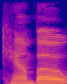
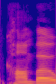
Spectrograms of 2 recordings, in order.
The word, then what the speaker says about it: Kambo: In America, it might be called Cambo. We might go back and forth. I'm trying to unlearn cambo and go back to combo, which I think is is kind of the correct way to pronounce it.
